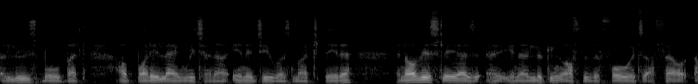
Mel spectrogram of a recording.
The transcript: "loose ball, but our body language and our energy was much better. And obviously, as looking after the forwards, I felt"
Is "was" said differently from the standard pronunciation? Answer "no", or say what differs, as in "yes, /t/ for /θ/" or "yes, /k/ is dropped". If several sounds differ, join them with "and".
no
